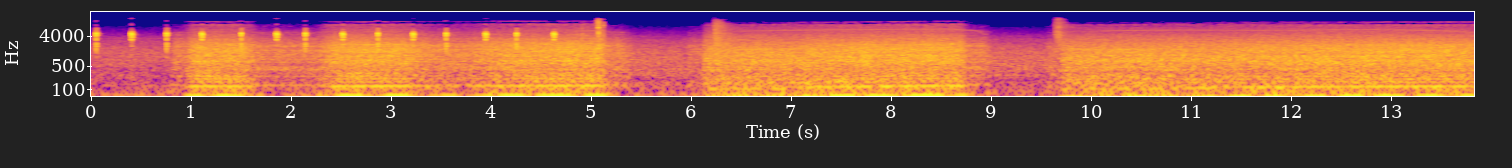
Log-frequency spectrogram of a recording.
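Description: A truck engine drones, dropping off briefly between gear changes.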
